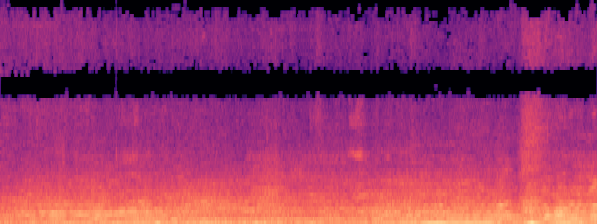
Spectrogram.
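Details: Cattle on the rampage after a rope tightened on its neck, later ramming an old man. Low bellows drift through the clip, building to a stronger moo near the end, with voices and music.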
